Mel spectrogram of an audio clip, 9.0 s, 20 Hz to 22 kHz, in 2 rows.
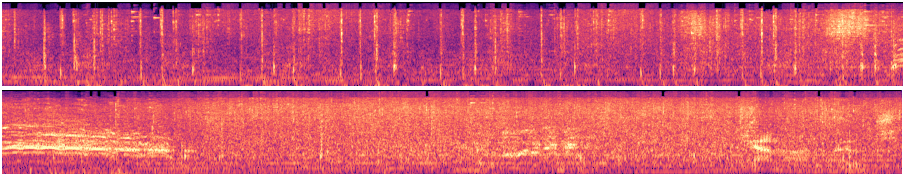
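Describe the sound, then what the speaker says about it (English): A horse gallops and neighs in The Witcher 3 video game, with rapid close hoofbeats under light rain and background music and a whinny midway. "That's it, Roach."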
